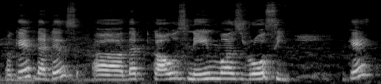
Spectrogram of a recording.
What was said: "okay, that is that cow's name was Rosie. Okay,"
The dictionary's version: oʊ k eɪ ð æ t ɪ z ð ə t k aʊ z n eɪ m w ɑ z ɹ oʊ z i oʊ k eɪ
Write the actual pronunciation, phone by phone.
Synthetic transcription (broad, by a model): oʊ k eɪ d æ t ɪ z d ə t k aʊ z n eɪ m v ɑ z ɹ oʊ s i oʊ k eɪ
